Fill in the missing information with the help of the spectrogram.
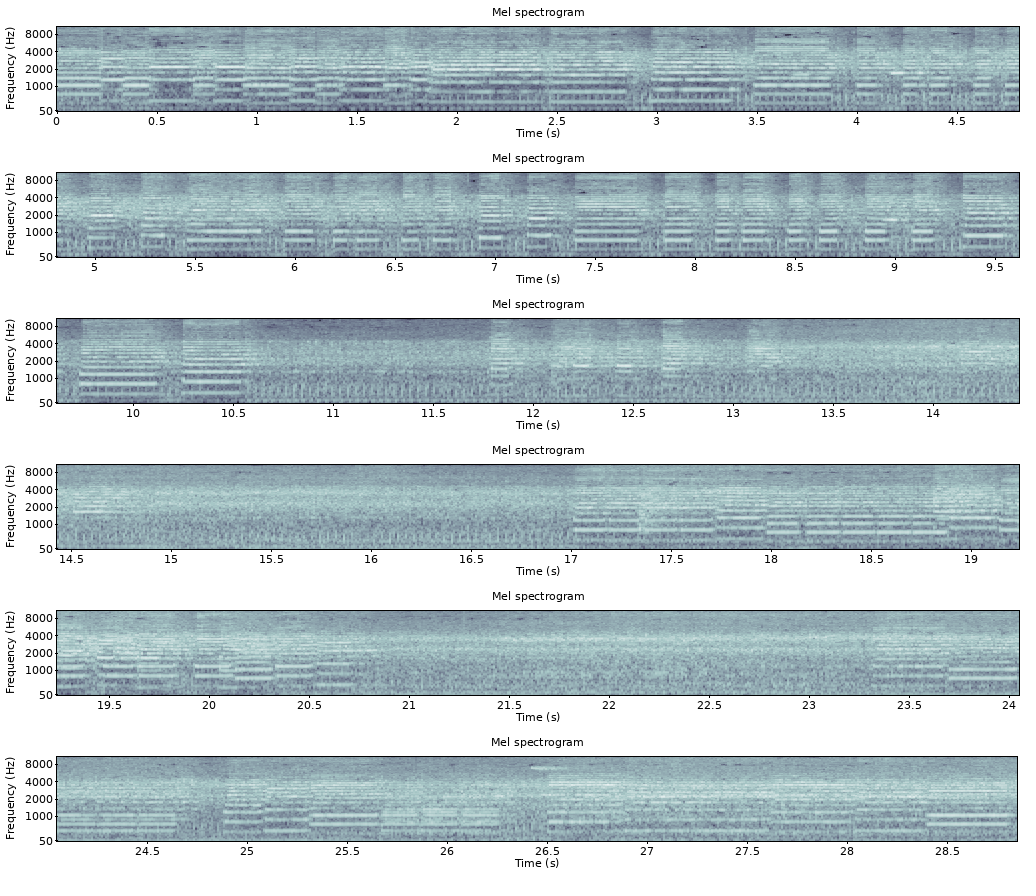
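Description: Diesel tronton trucks climbing a steep grade, their engines droning steadily, while a multi-tone musical air horn plays stepped tunes in three spells: over roughly the first ten seconds, briefly around the middle, and again near the end.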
